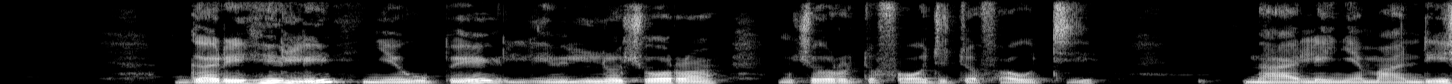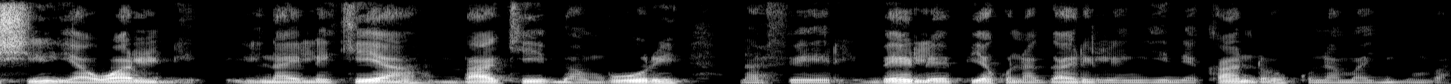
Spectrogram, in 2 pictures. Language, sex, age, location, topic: Swahili, male, 25-35, Mombasa, government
